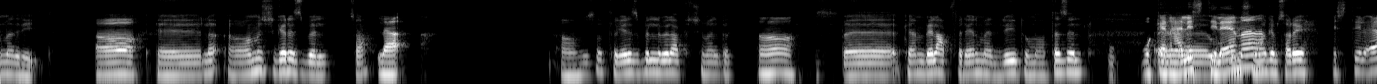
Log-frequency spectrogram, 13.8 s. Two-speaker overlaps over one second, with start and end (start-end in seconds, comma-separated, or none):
11.5-12.8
